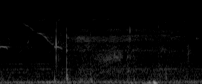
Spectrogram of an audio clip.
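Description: Faint birds calling outdoors on a morning in central Texas, including doves cooing, with a few thin, high chirps and sweeping whistles scattered over a low, steady background hum and a soft thump near the end.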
